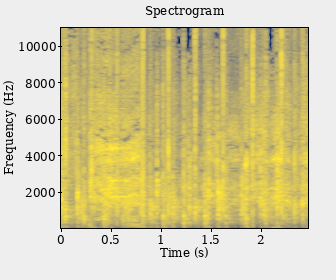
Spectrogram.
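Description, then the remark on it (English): A voice mimics a dentist's drill working on a molar, made entirely with mouth sounds: a steady high whine mixed with sputtering, crackly bursts, held continuously at a fairly loud level for a couple of seconds. “Let me just drill on this molar a little.”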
